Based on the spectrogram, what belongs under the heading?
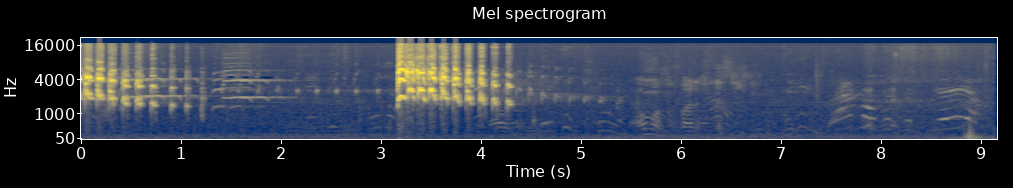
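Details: Bald eagles, including young birds, among over 30 gathered in a back yard in Unalaska, Alaska, feeding on salmon heads and guts during the summer salmon run, give high, thin chattering calls in two rapid bursts of piping notes; softer calls, voices and music faintly behind.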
